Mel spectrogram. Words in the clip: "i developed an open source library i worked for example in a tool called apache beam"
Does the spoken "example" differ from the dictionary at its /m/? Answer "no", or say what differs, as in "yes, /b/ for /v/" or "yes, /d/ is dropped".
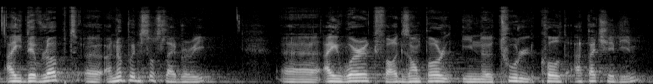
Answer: yes, /m/ is dropped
